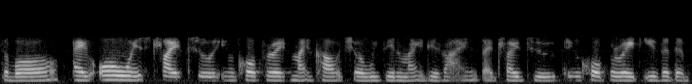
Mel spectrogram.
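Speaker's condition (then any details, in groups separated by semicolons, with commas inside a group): No condition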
